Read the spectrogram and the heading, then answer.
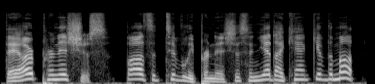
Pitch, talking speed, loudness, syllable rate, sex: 195 Hz, 190 wpm, -18 LUFS, 6.3 syllables/s, male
